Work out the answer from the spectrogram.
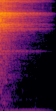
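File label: TAMBOURIN, drum machine; Drum Mashines; EdgeSounds; JD DRUMS KIT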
